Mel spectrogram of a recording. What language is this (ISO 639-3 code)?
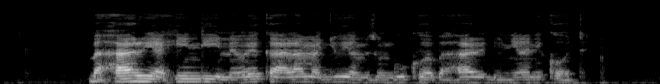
swa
